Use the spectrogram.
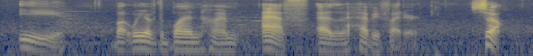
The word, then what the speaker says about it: Blenheim: British heavy fighter the blend I'm f I know you guys pronounce it differently but that's how i pronounce it you're gonna have to live with it rant over so the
